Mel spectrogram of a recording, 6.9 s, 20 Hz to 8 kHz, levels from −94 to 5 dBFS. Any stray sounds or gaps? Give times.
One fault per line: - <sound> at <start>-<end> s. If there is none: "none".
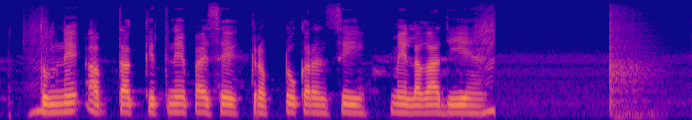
- thud at 6.1-6.7 s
